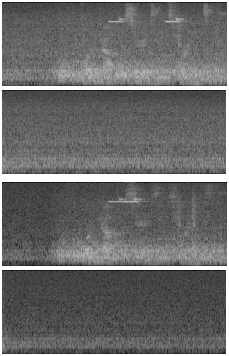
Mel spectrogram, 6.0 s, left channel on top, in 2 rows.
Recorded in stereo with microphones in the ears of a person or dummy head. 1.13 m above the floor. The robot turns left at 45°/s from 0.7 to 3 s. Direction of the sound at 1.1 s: 165° right.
